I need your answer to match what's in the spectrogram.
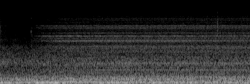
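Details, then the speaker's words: Porsche 924 Turbo wiper motor, cover off and main gear removed, motor tested alone on low speed: steady low whirring hum with an even rumble, no knocks or grinding; spinning smoothly. "Sounds good."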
